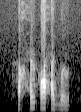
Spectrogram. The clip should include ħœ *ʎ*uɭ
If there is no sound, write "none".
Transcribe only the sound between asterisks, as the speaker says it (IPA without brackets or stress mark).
ʎ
